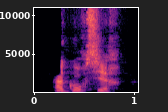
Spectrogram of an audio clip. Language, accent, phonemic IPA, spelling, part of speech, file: French, France, /a.kuʁ.siʁ/, accourcir, verb, LL-Q150 (fra)-accourcir.wav
- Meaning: to shorten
